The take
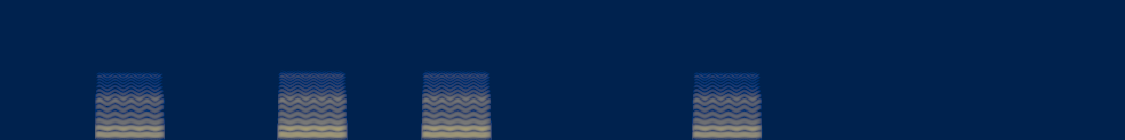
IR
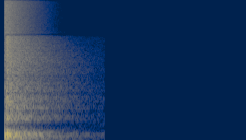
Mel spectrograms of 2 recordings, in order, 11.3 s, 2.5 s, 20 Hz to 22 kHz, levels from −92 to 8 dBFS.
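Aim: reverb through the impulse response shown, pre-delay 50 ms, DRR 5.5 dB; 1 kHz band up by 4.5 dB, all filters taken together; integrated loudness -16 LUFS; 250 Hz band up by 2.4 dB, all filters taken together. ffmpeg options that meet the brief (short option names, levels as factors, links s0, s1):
-filter_complex "[0:a]equalizer=f=250:t=o:g=4,equalizer=f=1000:t=o:g=5.5,asplit=2[s0][s1];[1:a]atrim=start_sample=2205,adelay=50[s2];[s1][s2]afir=irnorm=-1:irlink=0,volume=0.0422[s3];[s0][s3]amix=inputs=2:normalize=0,volume=2.24"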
